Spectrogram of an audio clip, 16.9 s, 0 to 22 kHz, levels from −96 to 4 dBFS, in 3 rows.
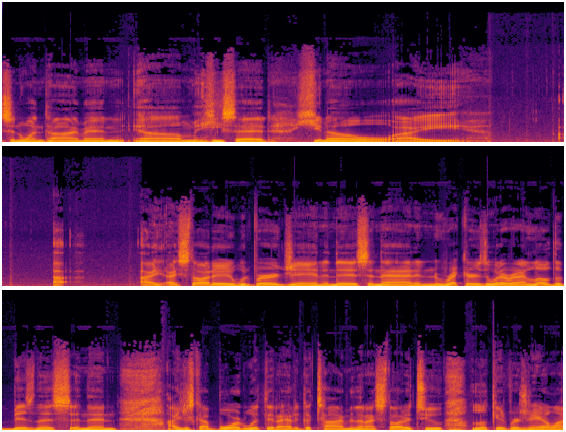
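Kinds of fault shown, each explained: gain pumping: Throughout, the speech level swings by around 15 dB. Loud and soft parts sound squashed together. Likely cause: gain far too high, with a limiter pulling it down.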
